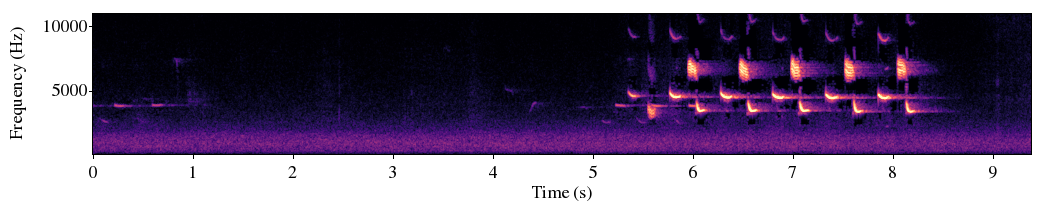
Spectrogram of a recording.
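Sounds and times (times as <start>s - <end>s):
great tit singing a bright high two-note phrase: 4.9s - 8.3s.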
